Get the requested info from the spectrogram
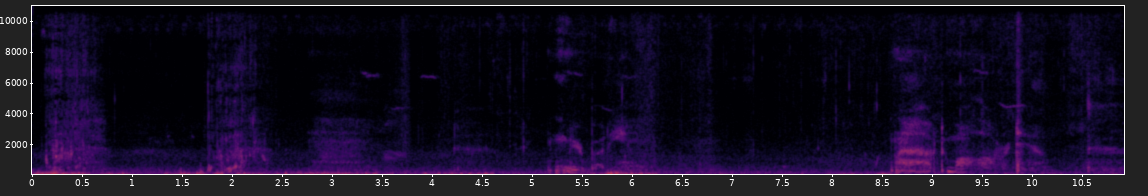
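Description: A hooked bass splashing at the water's surface as it is reeled to the bank, over a steady rumble of wind on the microphone, with some low muttering later on.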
